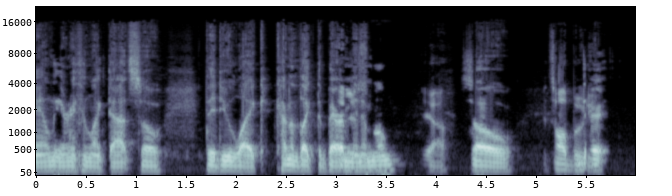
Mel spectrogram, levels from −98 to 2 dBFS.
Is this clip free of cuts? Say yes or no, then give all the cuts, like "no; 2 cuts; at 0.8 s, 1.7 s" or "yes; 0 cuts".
yes; 0 cuts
